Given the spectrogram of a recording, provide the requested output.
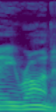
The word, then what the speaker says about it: Iran: Started the Iran again, which that's how it's pronounced.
